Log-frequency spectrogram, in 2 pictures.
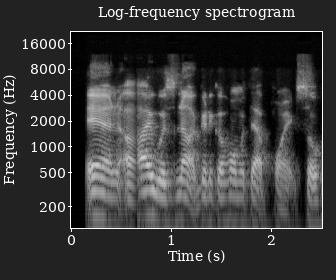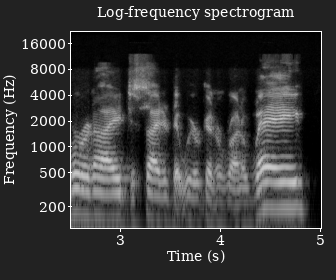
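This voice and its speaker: Speaking at a fairly quick pace with an American accent, a woman uses a very deep, low pitch with ordinary pitch variation. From Oregon, US Pacific Northwest. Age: 60s. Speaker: addiction counselor. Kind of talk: interview testimony.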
